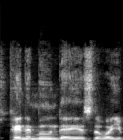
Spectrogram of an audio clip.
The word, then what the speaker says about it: Peenemünde: V2 rockets in Germany, and I think it's Peenemünde is the way you pronounce it.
